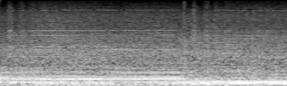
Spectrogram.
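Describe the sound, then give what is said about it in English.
Race car engines roar and rev continuously, a dense mechanical drone with harmonic whine and slight pitch shifts as cars brake and accelerate, with no speech. “Wow, we're already hitting brakes and trying to miss people.”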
